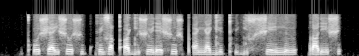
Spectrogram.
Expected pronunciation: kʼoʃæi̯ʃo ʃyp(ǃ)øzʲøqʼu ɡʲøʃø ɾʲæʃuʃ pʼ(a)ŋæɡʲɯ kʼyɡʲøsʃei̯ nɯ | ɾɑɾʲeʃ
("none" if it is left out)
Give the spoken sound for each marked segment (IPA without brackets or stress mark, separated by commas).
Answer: k, æ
